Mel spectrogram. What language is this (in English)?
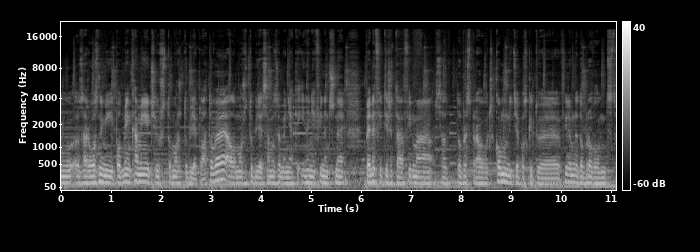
Slovak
